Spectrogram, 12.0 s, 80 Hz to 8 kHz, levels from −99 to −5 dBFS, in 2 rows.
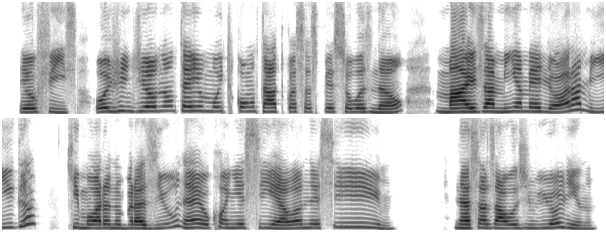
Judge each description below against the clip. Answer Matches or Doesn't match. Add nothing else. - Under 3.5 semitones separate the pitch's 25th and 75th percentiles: Matches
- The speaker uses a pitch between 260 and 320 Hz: Matches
